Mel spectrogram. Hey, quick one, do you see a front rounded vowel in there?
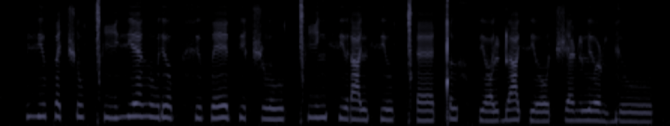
no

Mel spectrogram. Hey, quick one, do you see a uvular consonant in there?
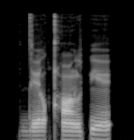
yes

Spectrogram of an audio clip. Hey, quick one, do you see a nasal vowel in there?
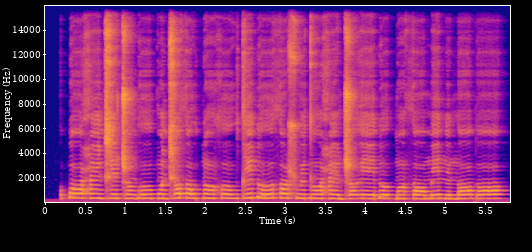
yes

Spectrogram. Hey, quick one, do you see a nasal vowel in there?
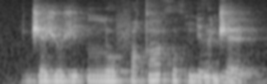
yes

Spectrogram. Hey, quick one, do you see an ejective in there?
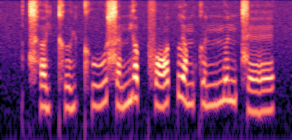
no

